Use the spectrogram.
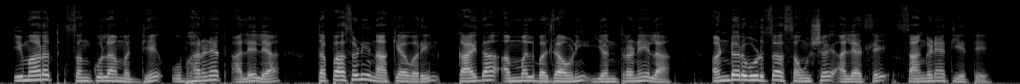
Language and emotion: Marathi, neutral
